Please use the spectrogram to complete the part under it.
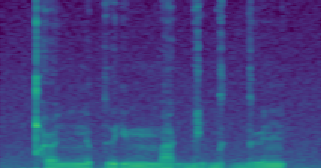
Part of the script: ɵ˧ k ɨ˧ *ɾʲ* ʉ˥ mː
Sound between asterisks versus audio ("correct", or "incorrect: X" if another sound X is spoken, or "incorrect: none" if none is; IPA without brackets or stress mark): correct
